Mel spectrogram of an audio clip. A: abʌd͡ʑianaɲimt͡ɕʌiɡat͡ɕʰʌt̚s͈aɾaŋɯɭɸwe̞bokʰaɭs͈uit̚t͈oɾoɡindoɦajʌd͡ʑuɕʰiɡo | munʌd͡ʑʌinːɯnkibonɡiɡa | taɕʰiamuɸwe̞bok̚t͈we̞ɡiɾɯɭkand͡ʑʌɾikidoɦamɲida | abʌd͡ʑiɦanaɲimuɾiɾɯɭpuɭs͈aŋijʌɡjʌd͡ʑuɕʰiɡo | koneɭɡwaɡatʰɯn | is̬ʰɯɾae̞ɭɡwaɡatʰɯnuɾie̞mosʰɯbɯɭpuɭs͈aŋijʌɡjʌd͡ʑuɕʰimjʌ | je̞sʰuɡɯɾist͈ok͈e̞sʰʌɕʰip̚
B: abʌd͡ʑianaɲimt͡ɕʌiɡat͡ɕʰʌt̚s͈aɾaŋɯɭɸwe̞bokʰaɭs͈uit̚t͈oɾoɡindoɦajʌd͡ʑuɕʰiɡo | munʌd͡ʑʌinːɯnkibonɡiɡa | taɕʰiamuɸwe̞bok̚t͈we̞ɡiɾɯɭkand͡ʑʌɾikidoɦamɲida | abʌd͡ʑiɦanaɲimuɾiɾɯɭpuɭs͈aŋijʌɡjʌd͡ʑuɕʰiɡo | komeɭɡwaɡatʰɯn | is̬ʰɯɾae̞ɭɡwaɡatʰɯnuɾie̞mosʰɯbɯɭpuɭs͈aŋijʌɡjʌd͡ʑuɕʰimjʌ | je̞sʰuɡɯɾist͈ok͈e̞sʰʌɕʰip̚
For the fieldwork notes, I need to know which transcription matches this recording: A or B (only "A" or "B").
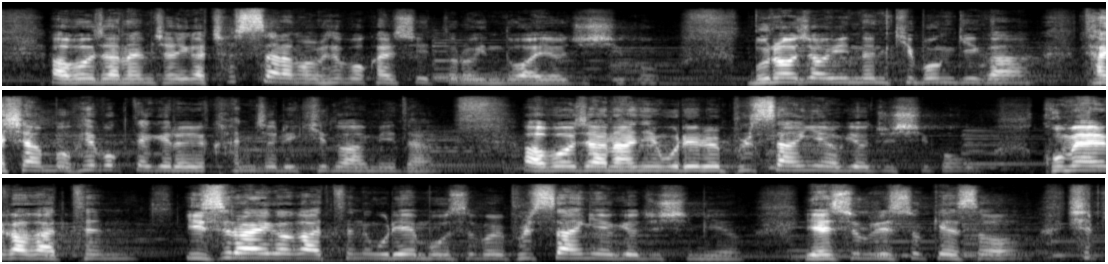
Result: B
